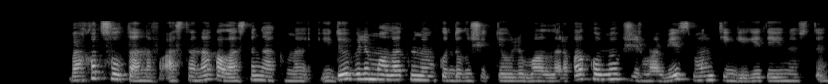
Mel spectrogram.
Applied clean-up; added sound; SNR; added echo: none; none; none; none.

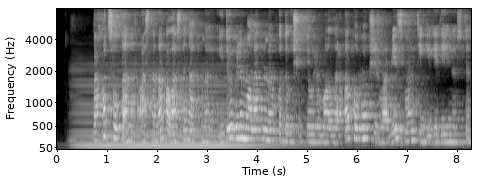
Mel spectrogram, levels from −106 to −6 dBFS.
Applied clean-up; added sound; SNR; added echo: none; Bowed string instrument; 10 dB; reverberation time 1.2 s.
